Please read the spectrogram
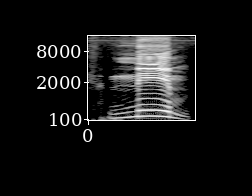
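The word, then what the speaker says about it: name: तो जब अंतिम में इ आएगा तो इसका उच्चारण ए के रूप में करेंगे तो यहां देखिए एन ए एम ई को पढ़ेंगे नेम और दोस्तों यहां पे वर्ब का तीसरा रूप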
